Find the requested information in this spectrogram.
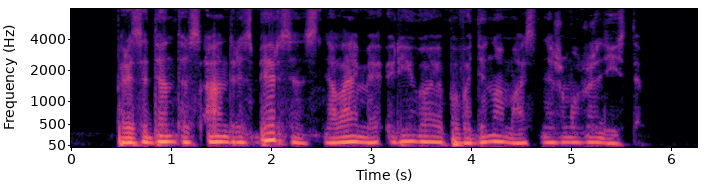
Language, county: Lithuanian, Alytus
